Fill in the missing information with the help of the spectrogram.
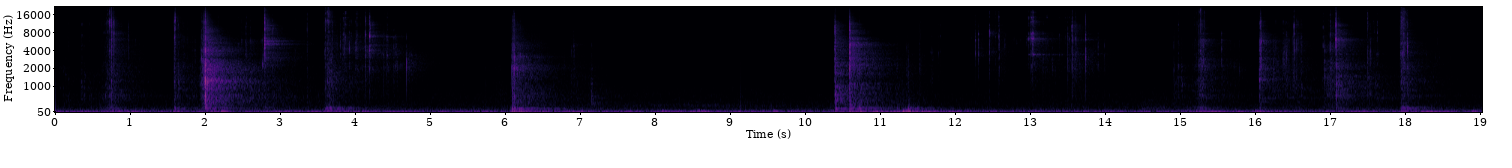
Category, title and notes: Sound effects > Objects / House appliances
Our apartment door opening and closing
doors, door, lock, closing, apartment, opening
